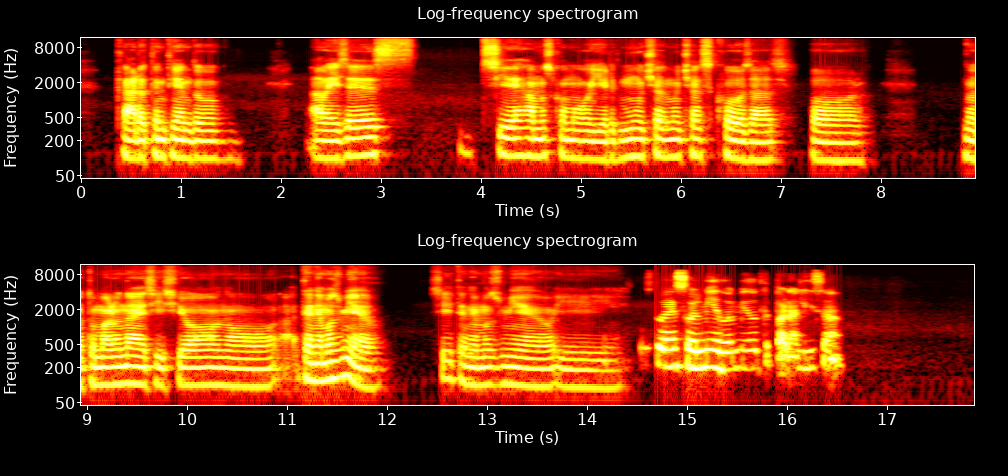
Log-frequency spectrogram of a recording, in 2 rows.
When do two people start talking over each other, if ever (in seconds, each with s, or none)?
none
